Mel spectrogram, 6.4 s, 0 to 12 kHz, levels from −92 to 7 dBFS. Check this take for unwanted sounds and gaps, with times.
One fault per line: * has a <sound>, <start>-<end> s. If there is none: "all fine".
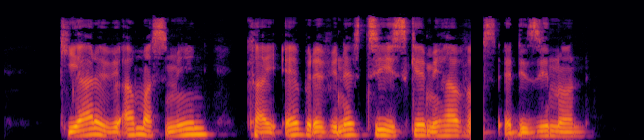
* has a dropout, 4.7-4.8 s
